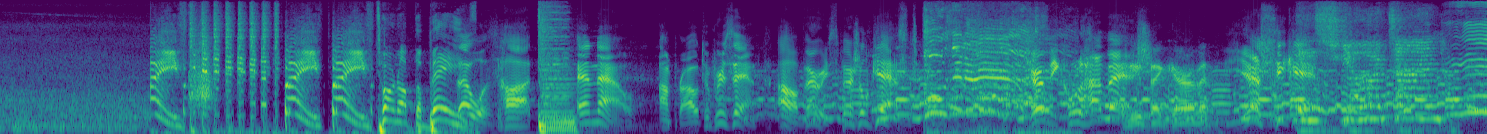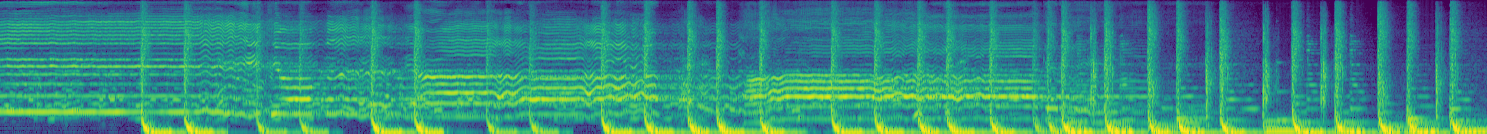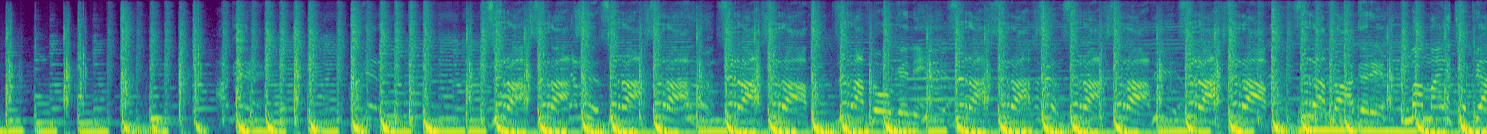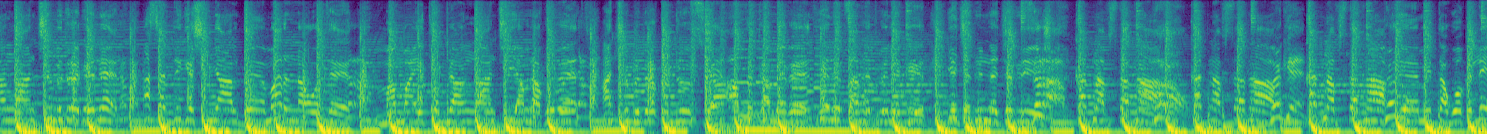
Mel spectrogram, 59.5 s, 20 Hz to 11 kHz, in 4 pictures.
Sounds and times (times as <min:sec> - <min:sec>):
Music: 0:05.4 - 0:05.8, 0:07.4 - 0:59.4.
